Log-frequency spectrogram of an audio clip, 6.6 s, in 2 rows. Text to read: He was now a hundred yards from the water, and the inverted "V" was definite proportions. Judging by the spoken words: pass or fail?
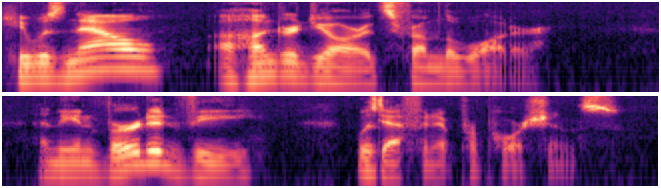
pass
